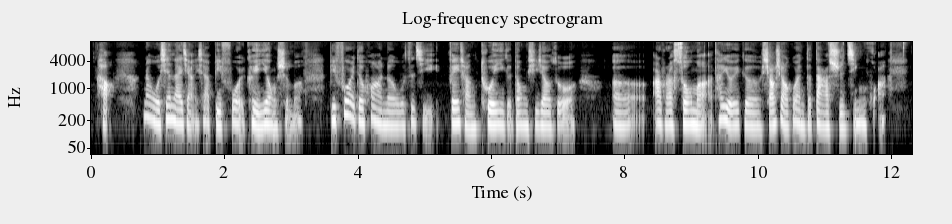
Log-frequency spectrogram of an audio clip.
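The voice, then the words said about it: Quiet, soft voice, slightly strained throat. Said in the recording (Chinese): “今天这一集应该会比较小声一点啦，因为半夜的时间我也不好说大声这样子 ... 然后再加上喉咙有点有点不舒服哦”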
